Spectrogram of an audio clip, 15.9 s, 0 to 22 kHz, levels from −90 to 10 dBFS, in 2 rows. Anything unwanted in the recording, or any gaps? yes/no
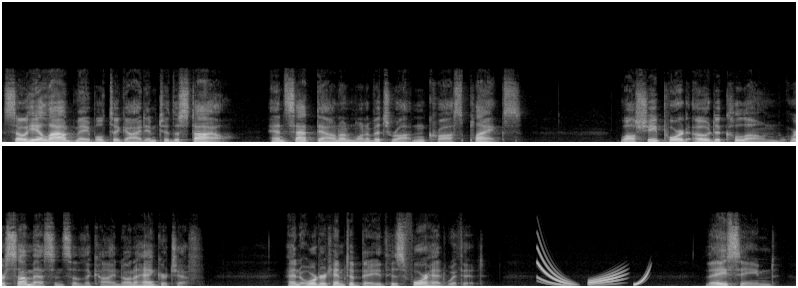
yes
